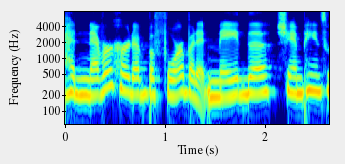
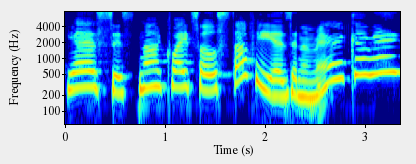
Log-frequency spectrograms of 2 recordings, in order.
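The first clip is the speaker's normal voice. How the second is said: bad put-on Austrian accent, high, swooping sing-song; 5 semitones higher than usual. Recounting a chat with Sandra, who puts an arm around the speaker: Sandra in terrible Austrian accent. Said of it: "That's my terrible Austrian accent".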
